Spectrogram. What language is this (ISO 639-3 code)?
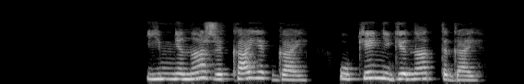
chm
